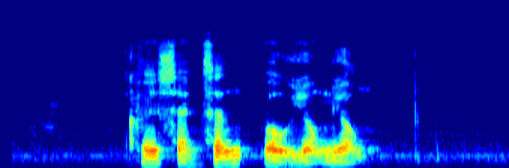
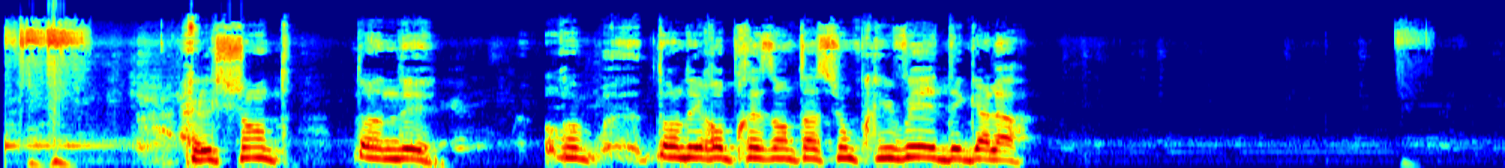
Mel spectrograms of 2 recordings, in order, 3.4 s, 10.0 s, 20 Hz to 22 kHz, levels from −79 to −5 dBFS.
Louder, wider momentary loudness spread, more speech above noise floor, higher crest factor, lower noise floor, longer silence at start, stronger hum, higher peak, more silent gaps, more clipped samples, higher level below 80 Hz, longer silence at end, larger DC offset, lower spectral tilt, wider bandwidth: second, -30 LUFS vs -13 LUFS; second, 8 LU vs 19 LU; second, 38 dB vs 47 dB; about the same, 20 dB vs 16 dB; first, -67 dBFS vs -60 dBFS; first, 0.85 s vs 0 s; neither; second, -12 dBFS vs 0 dBFS; neither; neither; second, -74 dBFS vs -50 dBFS; first, 0.95 s vs 0.55 s; neither; first, -5 dB/octave vs -3.5 dB/octave; second, 9.6 kHz vs 16 kHz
